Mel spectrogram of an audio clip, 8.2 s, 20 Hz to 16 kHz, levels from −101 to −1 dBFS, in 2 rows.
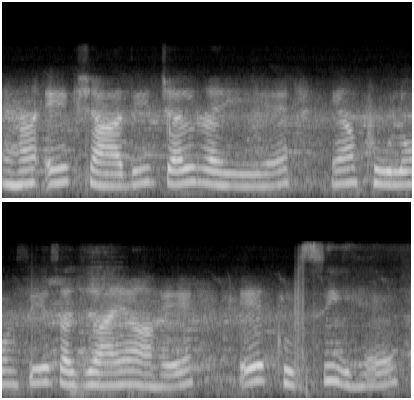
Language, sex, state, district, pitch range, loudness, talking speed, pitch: Hindi, female, Andhra Pradesh, Anantapur, 200-235 Hz, -27 LUFS, 95 wpm, 215 Hz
